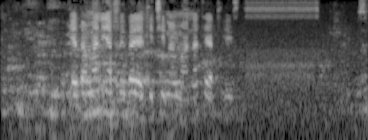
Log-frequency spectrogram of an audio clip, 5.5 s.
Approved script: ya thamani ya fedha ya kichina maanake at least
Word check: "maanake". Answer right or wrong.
right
